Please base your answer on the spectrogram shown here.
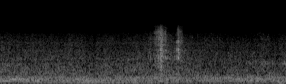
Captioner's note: camera shutter clicking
